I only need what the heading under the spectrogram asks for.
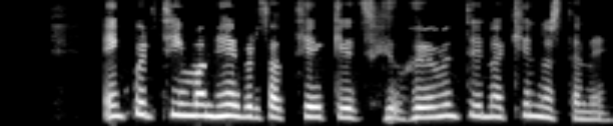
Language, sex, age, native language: Icelandic, female, 30-39, Icelandic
